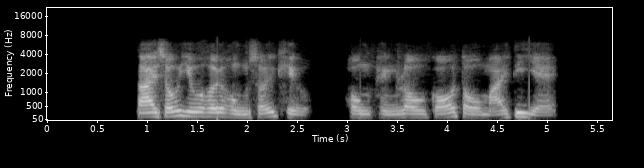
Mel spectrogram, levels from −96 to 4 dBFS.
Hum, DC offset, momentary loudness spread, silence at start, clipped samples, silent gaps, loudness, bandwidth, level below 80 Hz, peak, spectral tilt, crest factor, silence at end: none; under 0.1%; 10 LU; 0.9 s; under 0.1%; 2.66-2.98 s; -25 LUFS; 6.8 kHz; -64 dBFS; -6 dBFS; -3.5 dB/octave; 20 dB; 0.6 s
